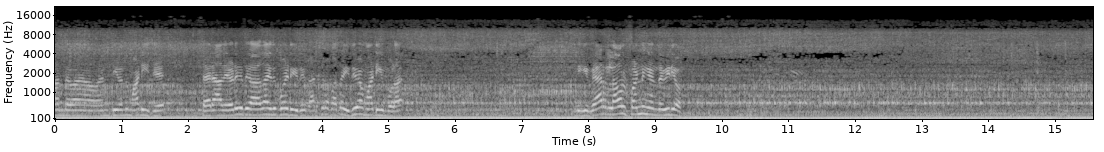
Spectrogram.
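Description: A backhoe's diesel engine rumbles steadily.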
